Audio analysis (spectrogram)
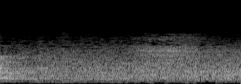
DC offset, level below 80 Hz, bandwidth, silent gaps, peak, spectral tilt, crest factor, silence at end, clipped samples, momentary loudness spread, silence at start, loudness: under 0.1%; -70 dBFS; 4.8 kHz; none; -12 dBFS; -4 dB/octave; 16 dB; 0 s; under 0.1%; 4 LU; 0 s; -29 LUFS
